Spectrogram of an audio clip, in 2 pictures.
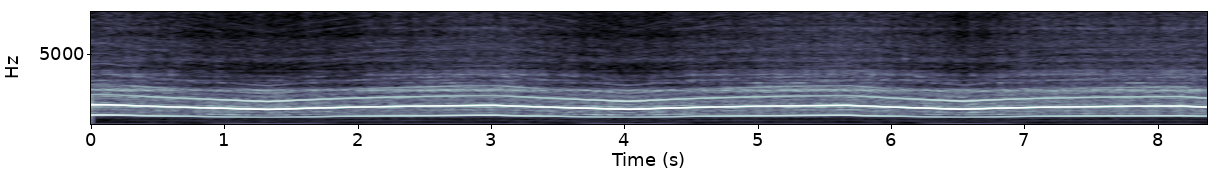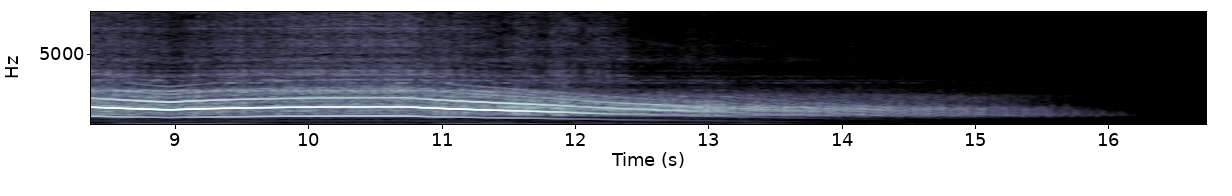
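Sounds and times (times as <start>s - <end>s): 
GAZ-69 siren modulating: 0.0s - 16.2s.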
